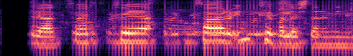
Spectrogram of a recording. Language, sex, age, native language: Icelandic, female, 13, Icelandic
